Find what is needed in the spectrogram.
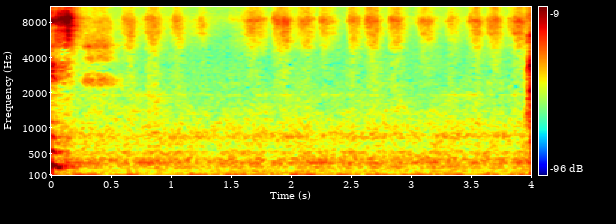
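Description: Faint, repeated soft strokes of a small applicator stick rubbing a wet turmeric and hand-sanitizer mixture across paper, over a low steady hum.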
